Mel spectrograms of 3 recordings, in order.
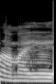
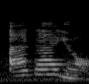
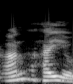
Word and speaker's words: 안아요: 1. 안아요. আনাইও, এখানে হওয়ার কথা ছিল কি আন হাইও, কিন্তু হলো আনাইও।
